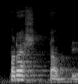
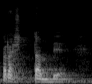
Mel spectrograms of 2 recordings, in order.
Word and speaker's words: प्रष्टव्य: पृष्ठव्य नहीं बल्कि पृष्ठव्य बोलते हैं। क्या बोलते हैं? पृष्ठव्य। शुद्ध प्रोनाउंसिएट करिए। बेहतर आप पढ़ पाएंगे और बेहतर आप आंसर कर पाएंगे। तो इसे कहते हैं प्रष्टव्य। क्या बोलते हैं? प्रष्टव्य। जैसे दृष्टव्य होता है ऐसे प्रष्टव्य होता है।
